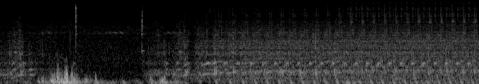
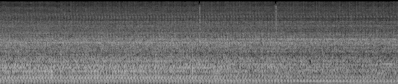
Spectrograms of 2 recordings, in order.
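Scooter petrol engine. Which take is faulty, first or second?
first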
